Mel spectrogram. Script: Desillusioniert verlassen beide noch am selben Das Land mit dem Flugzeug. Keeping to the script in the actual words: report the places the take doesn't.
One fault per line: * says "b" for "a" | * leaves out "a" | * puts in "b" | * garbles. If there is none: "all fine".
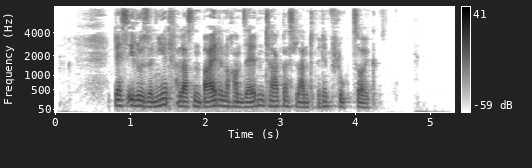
* puts in "Tag"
